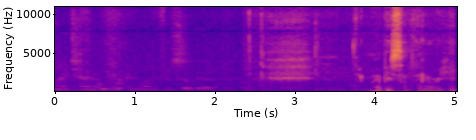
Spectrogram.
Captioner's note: people in office chatter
